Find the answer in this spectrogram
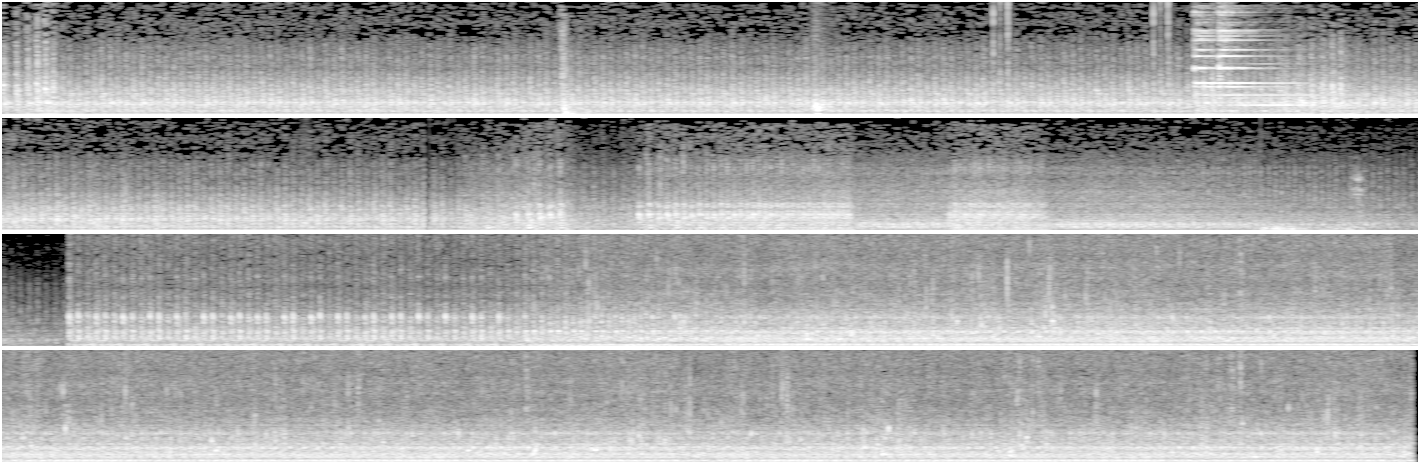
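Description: Engine-like running sound of the mini tractor, steady and even, with a few short clicks in the first half. It changes abruptly about halfway through to a steadier, more tonal running sound.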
